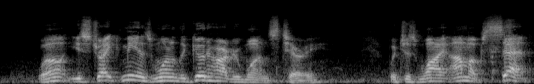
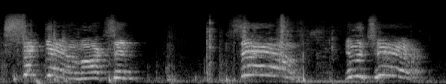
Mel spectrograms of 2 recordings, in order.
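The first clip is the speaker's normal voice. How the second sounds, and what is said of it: Yelling. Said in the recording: “he's yelling there”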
